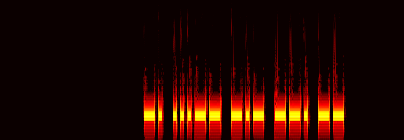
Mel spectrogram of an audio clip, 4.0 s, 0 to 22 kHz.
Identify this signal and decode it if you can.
Morse code, heard as a keyed tone, about 33 wpm, 700 Hz. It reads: N3KGM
